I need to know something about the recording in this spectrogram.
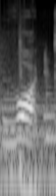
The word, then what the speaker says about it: what: अगर मैं बोलूँ वॉट, मैंने क्या बोला? वॉट, WHAT। यहाँ पर आप देखेंगे कि W के बाद H आया हुआ है, पर हमने बोलते समय H को प्रोनाउंस नहीं किया। मैंने सीधा बोला WAT, वॉट।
